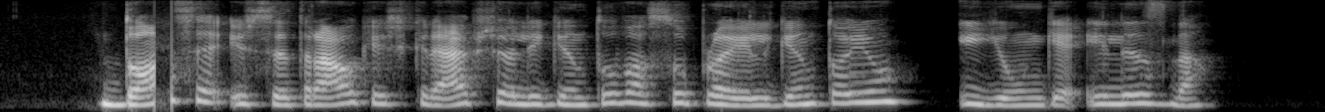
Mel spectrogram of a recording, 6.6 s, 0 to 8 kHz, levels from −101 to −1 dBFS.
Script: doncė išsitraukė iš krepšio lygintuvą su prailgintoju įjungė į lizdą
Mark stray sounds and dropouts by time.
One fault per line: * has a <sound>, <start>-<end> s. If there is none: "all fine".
* has a dropout, 0.8-0.9 s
